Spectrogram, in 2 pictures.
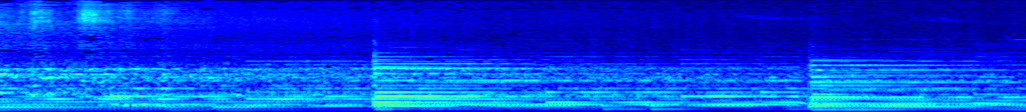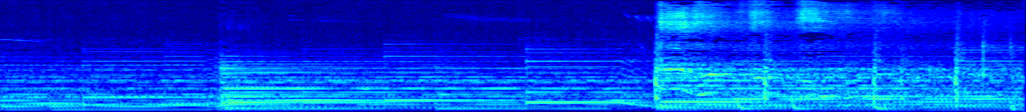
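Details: Gentle new-age music plays throughout, with layered sustained tones shifting to new chords roughly every two seconds. No animal voices can be picked out.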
